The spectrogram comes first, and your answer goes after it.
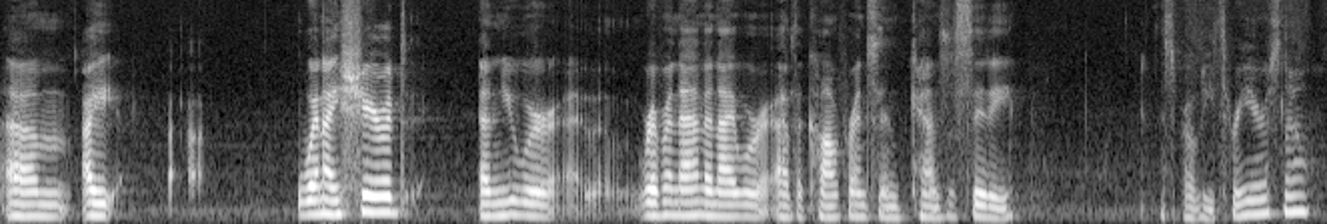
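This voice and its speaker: Woman, low-set voice, measured and thoughtful, sharing in a spiritual discussion group. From Guyana. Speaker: congregation member sharing. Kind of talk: reflective sharing in a discussion circle. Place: spiritual centre gathering.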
